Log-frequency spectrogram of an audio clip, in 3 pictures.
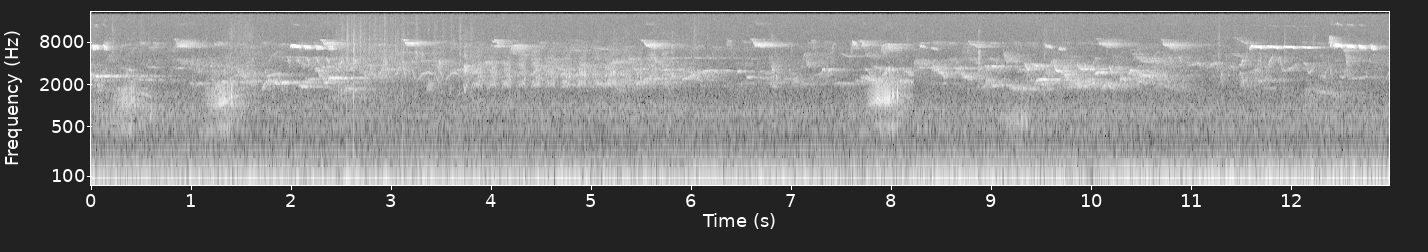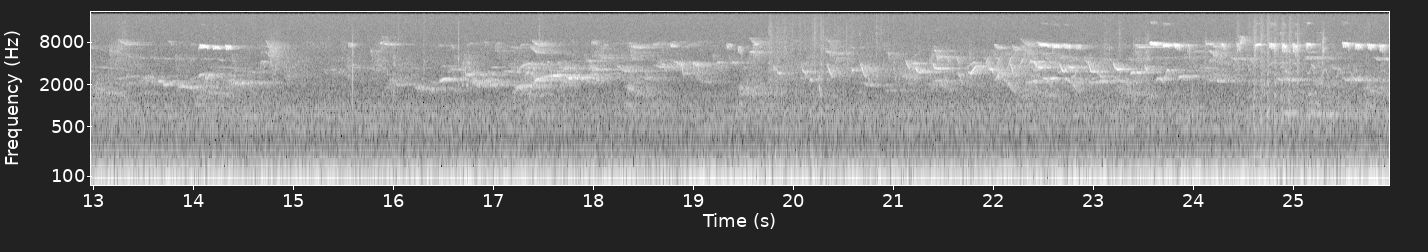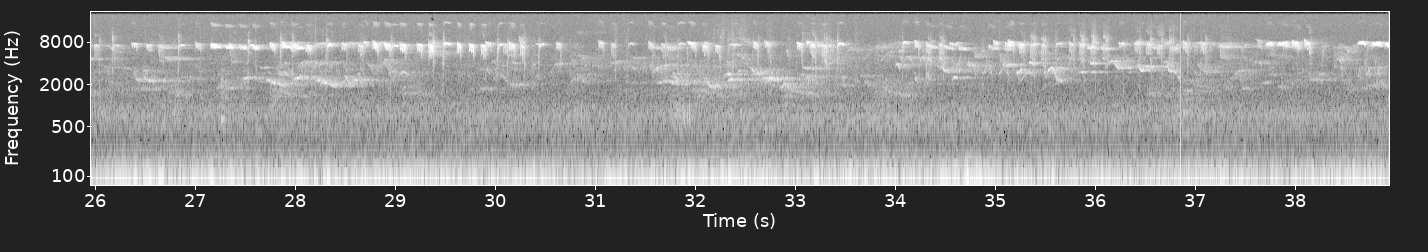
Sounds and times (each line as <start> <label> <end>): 0.2 crows 1.6
7.8 crows 8.2
22.4 other birds 38.0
